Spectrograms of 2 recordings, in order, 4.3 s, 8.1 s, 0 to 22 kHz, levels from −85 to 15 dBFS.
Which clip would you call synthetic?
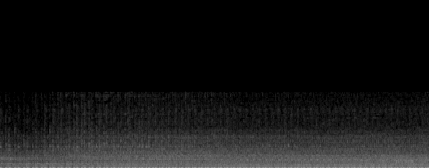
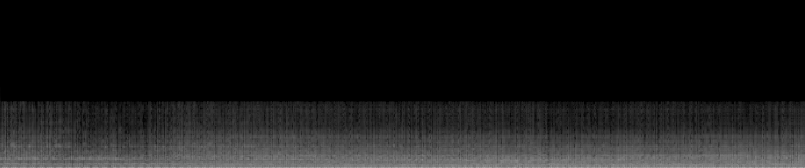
second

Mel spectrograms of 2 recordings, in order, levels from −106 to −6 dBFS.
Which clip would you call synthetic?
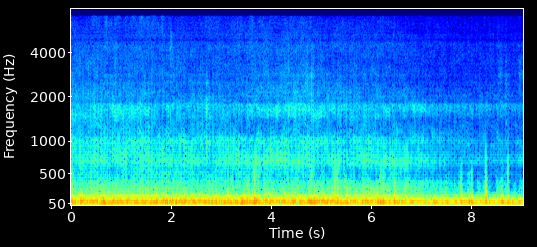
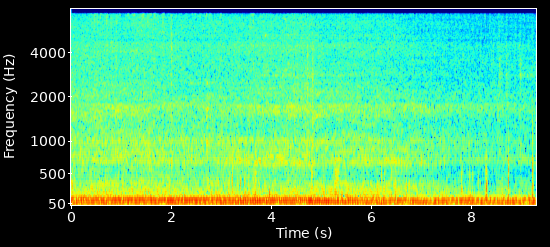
first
